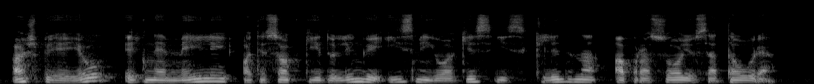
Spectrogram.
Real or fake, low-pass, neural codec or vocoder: real; 10.8 kHz; none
